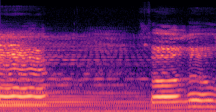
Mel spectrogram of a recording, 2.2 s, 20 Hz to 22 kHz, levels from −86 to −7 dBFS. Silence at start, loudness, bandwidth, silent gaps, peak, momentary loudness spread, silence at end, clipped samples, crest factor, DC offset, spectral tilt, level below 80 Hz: 0 s; -20 LUFS; 17 kHz; none; -6 dBFS; 18 LU; 0 s; under 0.1%; 16 dB; 0.3%; -2.5 dB/octave; -42 dBFS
